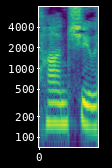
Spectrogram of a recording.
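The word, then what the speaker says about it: Han Xu: Krizza27 says some girl names Han Shu is 6 feet 11 inches. I'm not joking. Search her up. It's spelled H-A-N-X-U.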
